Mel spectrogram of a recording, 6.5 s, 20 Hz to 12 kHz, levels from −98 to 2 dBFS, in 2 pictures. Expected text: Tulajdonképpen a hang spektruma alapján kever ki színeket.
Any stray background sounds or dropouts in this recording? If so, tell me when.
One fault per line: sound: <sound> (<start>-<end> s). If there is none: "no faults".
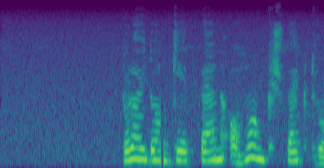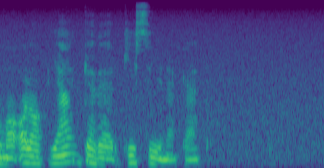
sound: dropout (1.6-1.6 s)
